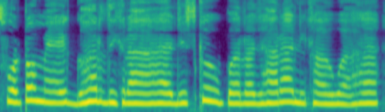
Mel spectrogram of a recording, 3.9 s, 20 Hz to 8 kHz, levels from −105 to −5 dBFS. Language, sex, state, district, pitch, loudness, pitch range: Hindi, female, Jharkhand, Palamu, 275 Hz, -14 LUFS, 265-295 Hz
